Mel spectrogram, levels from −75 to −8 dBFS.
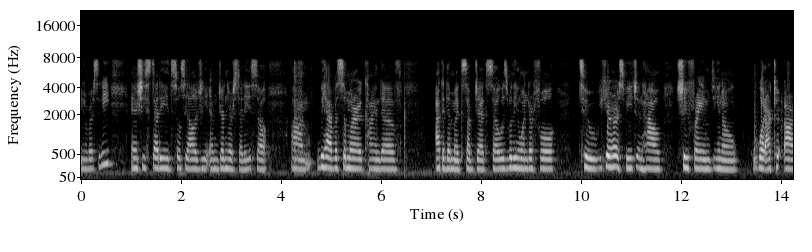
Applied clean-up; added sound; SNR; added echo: none; none; none; none.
